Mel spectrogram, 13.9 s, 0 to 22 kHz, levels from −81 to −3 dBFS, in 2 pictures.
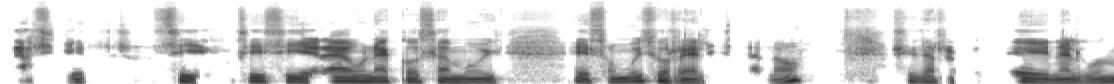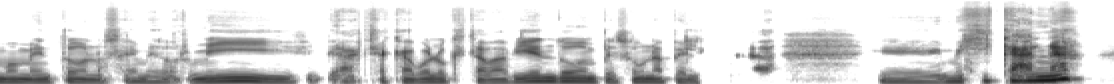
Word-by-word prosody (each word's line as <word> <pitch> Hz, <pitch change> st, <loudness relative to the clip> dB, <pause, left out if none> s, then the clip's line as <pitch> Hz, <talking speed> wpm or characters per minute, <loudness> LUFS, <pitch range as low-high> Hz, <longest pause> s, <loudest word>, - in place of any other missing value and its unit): Así -, -, -4 dB
es, -, -, -4 dB, 0.4 s
sí, -, -, -1 dB, 0.3 s
sí, 110 Hz, -2 st, 0 dB
sí, 100 Hz, -1 st, +2 dB
era 110 Hz, 0 st, +6 dB
una 100 Hz, -1 st, +4 dB
cosa 100 Hz, -1 st, -2 dB
muy, 90 Hz, -1 st, -2 dB, 0.4 s
eso, -, -, 0 dB
muy 105 Hz, +4 st, 0 dB
surrealista, 105 Hz, -6 st, -1 dB
¿no? 130 Hz, +6 st, -3 dB, 0.5 s
Sí, -, -, -5 dB
de 90 Hz, -2 st, -3 dB
repente 100 Hz, +1 st, -2 dB
en 85 Hz, 0 st, 0 dB
algún 90 Hz, +2 st, 0 dB
momento, 90 Hz, 0 st, -3 dB
no 80 Hz, 0 st, -7 dB
sé, 95 Hz, -, -8 dB
me 85 Hz, -, -8 dB
dormí, 90 Hz, +3 st, -4 dB
y 105 Hz, -6 st, 0 dB, 0.2 s
ya -, -, -5 dB
se -, -, -3 dB
acabó 90 Hz, 0 st, -3 dB
lo 95 Hz, 0 st, -3 dB
que -, -, -9 dB
estaba 85 Hz, 0 st, -4 dB
viendo, 105 Hz, +2 st, +1 dB
empezó 95 Hz, -1 st, -4 dB
una 95 Hz, -1 st, -2 dB
película, 80 Hz, -4 st, -9 dB, 0.8 s
eh, 85 Hz, -3 st, -8 dB
mexicana, 125 Hz, -, +7 dB
95 Hz, 155 wpm, -26 LUFS, 90-105 Hz, 0.8 s, mexicana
